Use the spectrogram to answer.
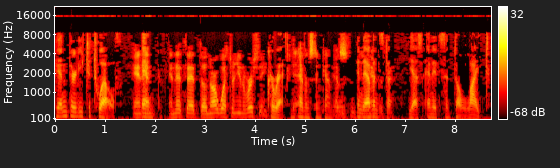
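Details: Aphasia in an adult man after a massive stroke at age 39, 15 years earlier; he reports a hole in his heart. He had eight years of speech therapy, twice a week, until he reached a plateau.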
